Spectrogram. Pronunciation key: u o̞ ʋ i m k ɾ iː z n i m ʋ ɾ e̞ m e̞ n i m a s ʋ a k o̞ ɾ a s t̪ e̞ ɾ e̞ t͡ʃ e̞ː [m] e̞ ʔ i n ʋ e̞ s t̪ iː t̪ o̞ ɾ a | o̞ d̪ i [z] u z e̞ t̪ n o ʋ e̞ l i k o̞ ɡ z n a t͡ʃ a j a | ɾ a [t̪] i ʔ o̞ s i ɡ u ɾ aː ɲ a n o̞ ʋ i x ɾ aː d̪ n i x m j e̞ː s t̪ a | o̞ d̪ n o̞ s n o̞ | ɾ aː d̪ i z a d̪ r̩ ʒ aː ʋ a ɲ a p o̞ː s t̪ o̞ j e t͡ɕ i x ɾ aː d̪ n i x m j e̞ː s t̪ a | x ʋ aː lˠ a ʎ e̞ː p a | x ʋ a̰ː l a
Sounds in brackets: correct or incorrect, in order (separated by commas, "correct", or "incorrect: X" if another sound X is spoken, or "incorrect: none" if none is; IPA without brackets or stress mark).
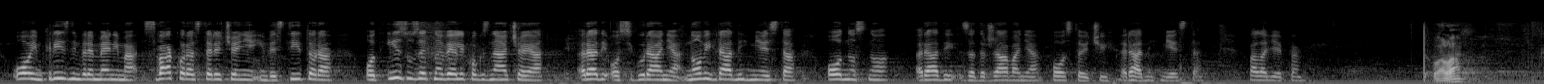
incorrect: ɲ, correct, incorrect: d̪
